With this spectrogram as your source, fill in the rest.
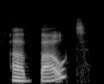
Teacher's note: Bout is stressed in about.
